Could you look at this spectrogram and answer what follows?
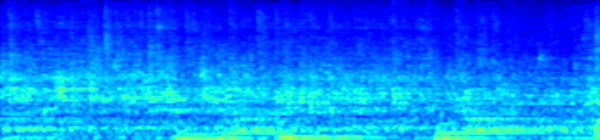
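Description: Hot water pours into a bowl for baking sourdough white bread in a hot oven, a soft, steady gush and trickle heard close and alone.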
